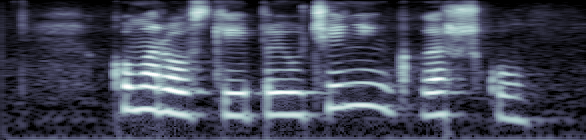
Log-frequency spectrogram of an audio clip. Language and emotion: Russian, neutral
